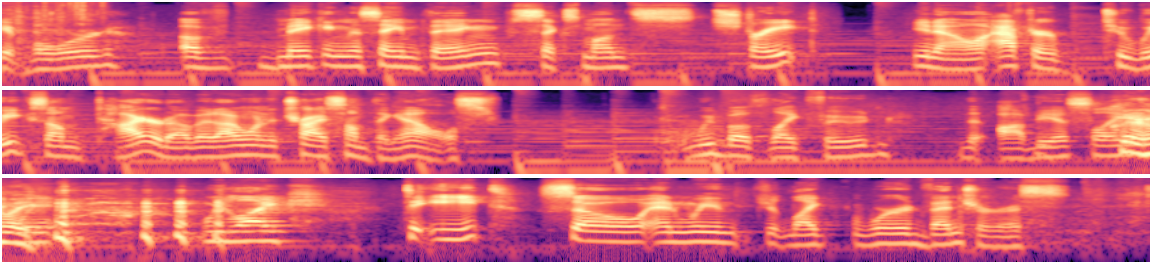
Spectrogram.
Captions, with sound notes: bored of making the same thing six months straight. You know, after two weeks, I'm tired of it. I want to try something else. We both like food, obviously. [LAUGHTER] We like to eat. So- and we- like, we're adventurous.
